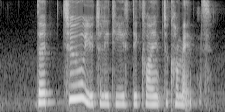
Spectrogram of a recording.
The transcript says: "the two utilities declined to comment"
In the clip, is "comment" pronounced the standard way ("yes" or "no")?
yes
